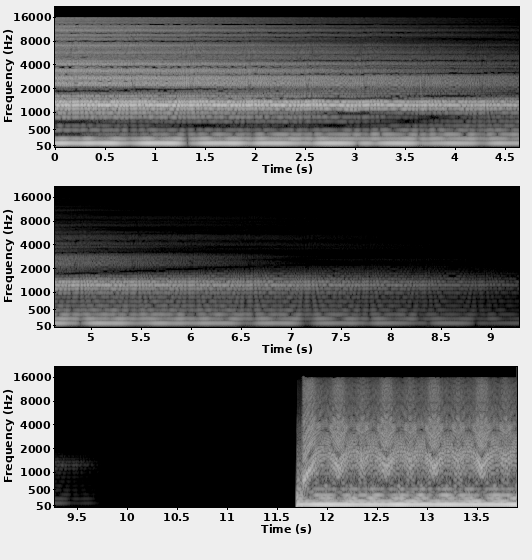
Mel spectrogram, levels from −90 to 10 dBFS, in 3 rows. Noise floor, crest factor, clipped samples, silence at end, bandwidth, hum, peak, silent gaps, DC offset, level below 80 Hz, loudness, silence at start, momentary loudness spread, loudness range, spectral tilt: -88 dBFS; 16 dB; under 0.1%; 0 s; 16 kHz; none; -2 dBFS; none; under 0.1%; -30 dBFS; -15 LUFS; 0 s; 19 LU; 20 LU; -4.5 dB/octave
